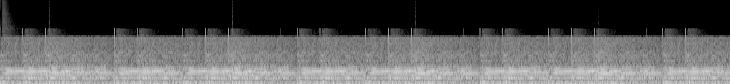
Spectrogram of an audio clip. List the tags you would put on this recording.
Instrument samples > Percussion
Dark
Alien
Drum
Underground
Samples
Loopable
Industrial
Loop
Soundtrack
Weird
Packs
Ambient

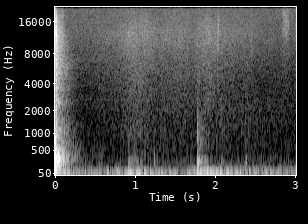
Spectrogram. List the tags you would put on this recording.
Sound effects > Objects / House appliances
bonk
clunk
drill
fieldrecording
foley
foundobject
fx
glass
hit
industrial
mechanical
metal
natural
object
oneshot
perc
percussion
sfx
stab

